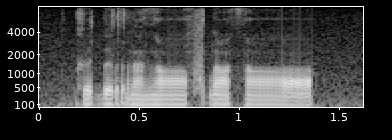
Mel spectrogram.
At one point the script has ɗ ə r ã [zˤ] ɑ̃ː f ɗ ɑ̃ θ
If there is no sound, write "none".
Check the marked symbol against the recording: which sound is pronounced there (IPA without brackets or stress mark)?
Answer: ð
